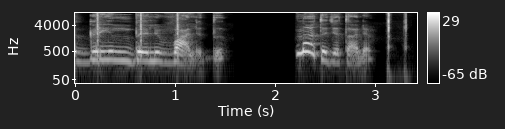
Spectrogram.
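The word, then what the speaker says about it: Grindelwald: Просматривая карту Швейцарии, я вдруг натыкаюсь на название Гриндевальд. На самом деле правильно произносится Гриндельвальд.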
